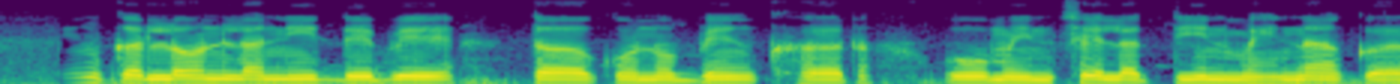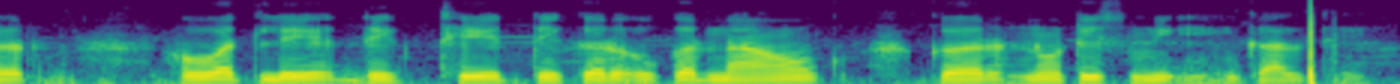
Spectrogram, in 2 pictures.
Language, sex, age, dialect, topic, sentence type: Chhattisgarhi, male, 18-24, Northern/Bhandar, banking, statement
